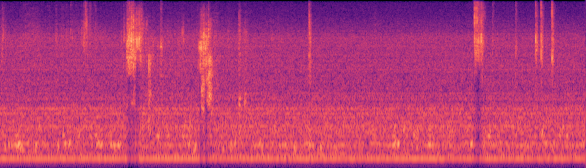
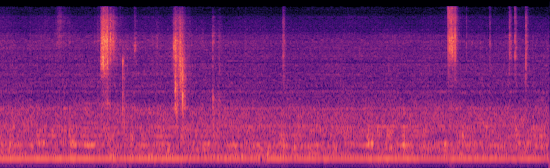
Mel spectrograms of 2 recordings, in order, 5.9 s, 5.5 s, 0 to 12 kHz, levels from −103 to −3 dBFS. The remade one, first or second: second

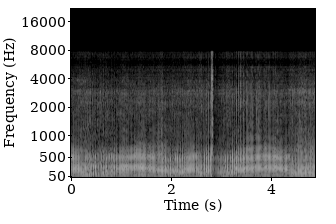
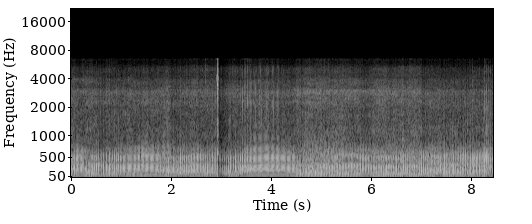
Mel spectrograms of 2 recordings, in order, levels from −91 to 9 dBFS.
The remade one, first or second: first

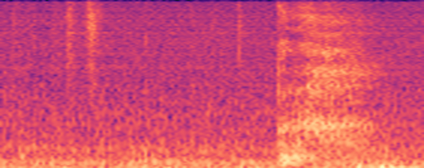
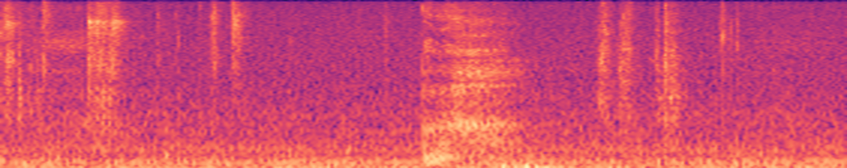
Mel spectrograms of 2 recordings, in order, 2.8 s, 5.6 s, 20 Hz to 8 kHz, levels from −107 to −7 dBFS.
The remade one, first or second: first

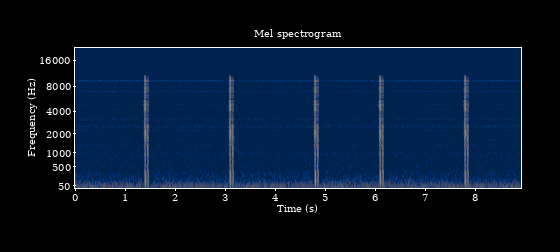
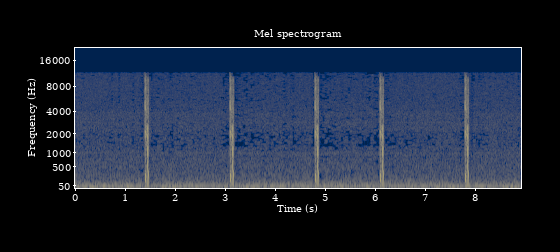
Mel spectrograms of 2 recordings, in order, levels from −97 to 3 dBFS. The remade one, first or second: first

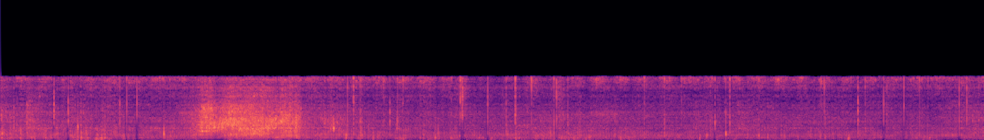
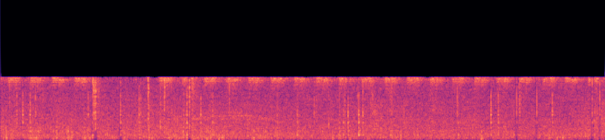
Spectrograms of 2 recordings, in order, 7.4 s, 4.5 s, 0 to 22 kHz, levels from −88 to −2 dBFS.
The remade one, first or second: first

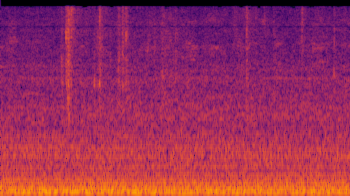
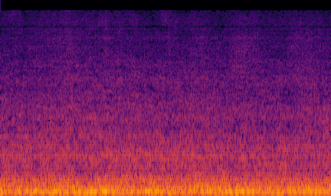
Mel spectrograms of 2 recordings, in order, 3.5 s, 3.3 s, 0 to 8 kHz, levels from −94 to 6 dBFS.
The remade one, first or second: second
